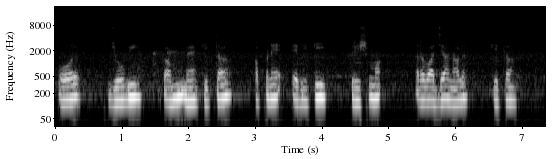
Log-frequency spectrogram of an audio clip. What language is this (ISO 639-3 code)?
pan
